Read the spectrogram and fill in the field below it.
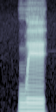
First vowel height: mid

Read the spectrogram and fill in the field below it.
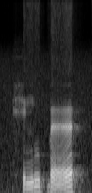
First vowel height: high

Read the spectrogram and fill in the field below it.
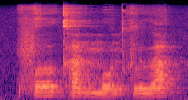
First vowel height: mid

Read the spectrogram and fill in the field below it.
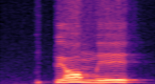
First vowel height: low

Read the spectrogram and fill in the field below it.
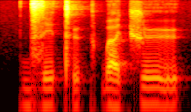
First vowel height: high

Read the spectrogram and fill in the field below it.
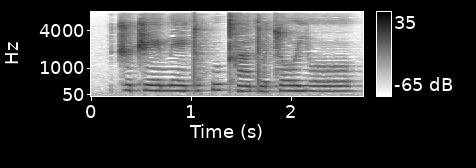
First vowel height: high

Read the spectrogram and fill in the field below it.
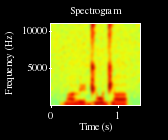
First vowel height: low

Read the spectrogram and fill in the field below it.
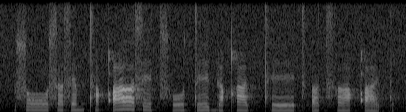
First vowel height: mid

